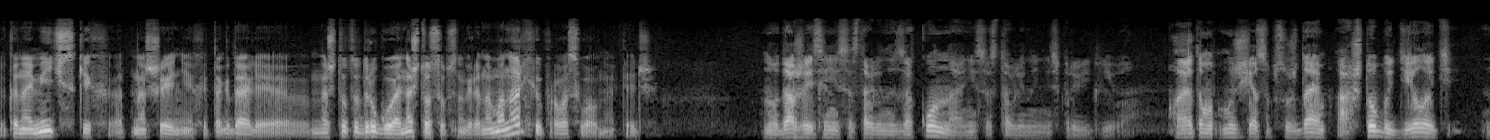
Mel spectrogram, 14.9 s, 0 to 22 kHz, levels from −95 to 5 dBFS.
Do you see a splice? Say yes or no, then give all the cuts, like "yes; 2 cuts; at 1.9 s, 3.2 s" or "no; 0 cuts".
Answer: yes; 1 cut; at 7.6 s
